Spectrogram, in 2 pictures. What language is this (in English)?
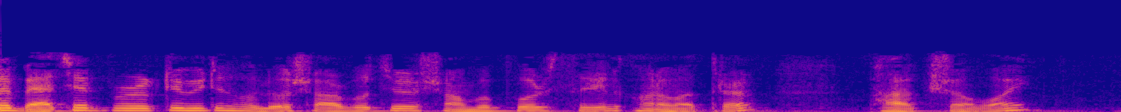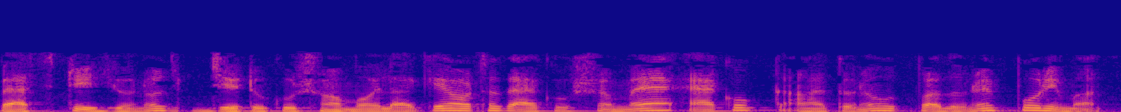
Bangla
